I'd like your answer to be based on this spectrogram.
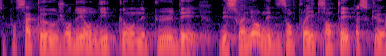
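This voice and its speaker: Dark and mellow, a man's voice is somewhat breathy, with ordinary pitch variation. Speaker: psychiatrist and author. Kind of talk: interview. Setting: live broadcast. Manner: fast.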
